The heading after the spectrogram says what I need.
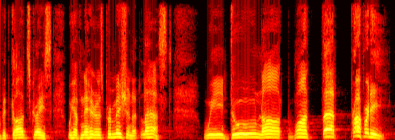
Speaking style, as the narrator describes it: shouted

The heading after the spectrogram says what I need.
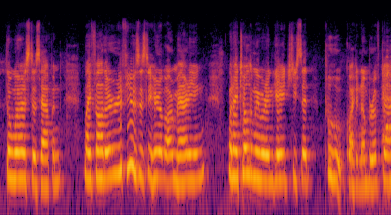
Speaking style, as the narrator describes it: said the girl, brokenly

